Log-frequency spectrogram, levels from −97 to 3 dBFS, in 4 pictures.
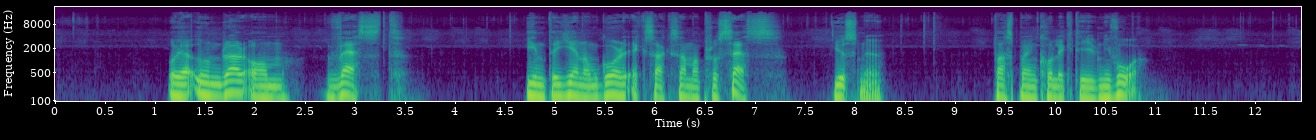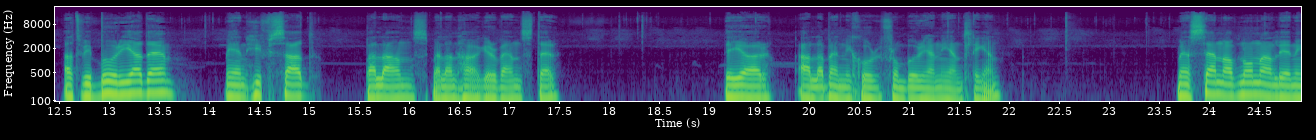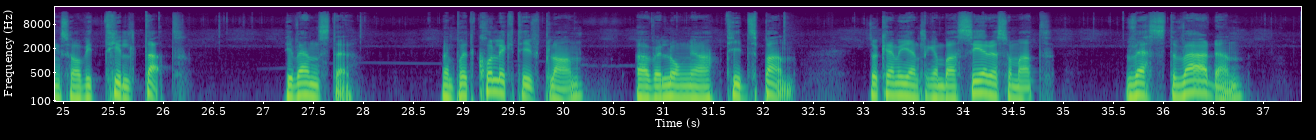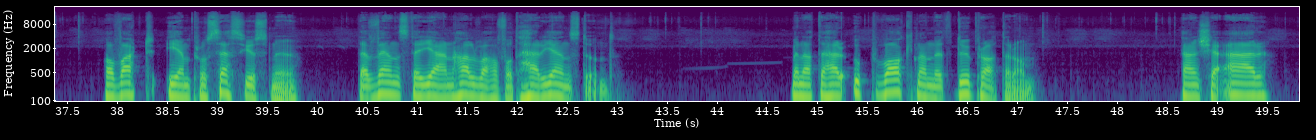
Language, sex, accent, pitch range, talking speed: Swedish, male, native, 115-130 Hz, 105 wpm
